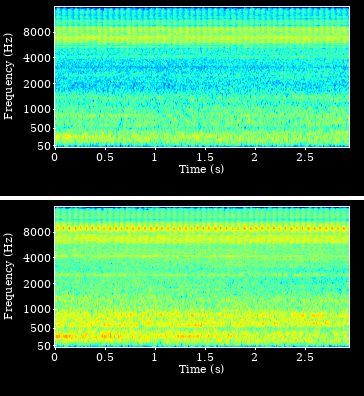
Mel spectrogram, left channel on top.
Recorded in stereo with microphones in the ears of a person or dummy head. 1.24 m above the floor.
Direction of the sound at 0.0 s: 35° right (ahead or behind).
